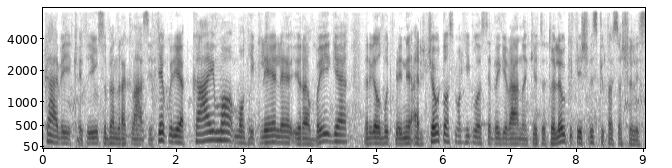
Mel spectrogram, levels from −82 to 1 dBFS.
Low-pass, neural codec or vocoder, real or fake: 7.2 kHz; codec, 24 kHz, 3 kbps, HILCodec; fake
